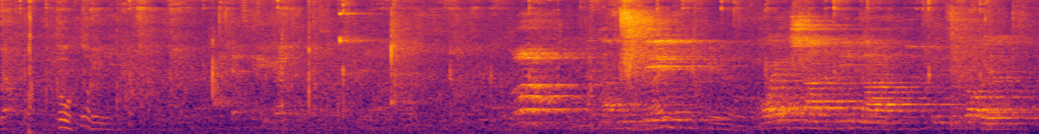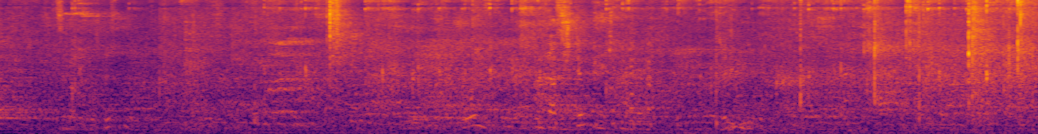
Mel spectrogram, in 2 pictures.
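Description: A table tennis ball clicks against paddles and the table.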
